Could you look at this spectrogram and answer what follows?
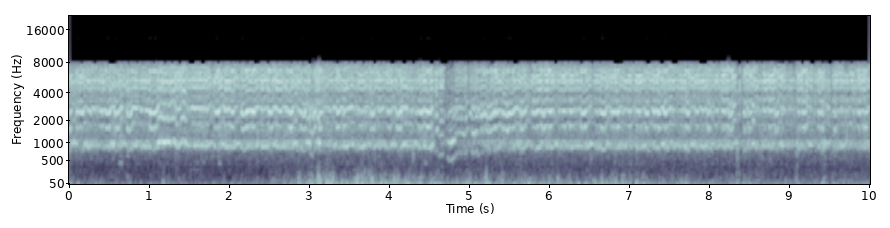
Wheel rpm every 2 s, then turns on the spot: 240, 240, 210, 230, 230.
none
